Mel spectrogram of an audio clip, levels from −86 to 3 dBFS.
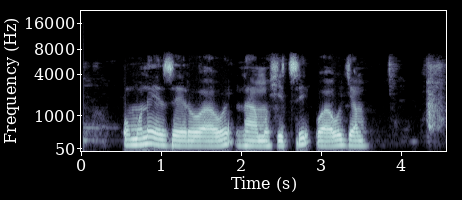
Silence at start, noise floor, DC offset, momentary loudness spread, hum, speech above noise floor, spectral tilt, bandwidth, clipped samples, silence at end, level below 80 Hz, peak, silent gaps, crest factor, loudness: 0.05 s; -44 dBFS; under 0.1%; 9 LU; none; 31 dB; -6 dB/octave; 7.4 kHz; under 0.1%; 0.05 s; -52 dBFS; 0 dBFS; none; 14 dB; -14 LUFS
